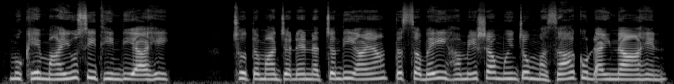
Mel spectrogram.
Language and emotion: Sindhi, sad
